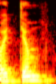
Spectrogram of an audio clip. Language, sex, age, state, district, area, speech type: Kashmiri, male, 30-45, Jammu and Kashmir, Shopian, rural, read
